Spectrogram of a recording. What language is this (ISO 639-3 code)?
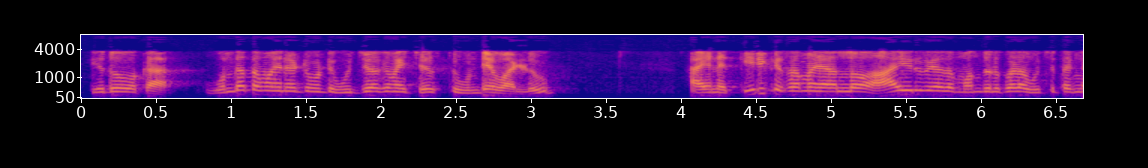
tel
